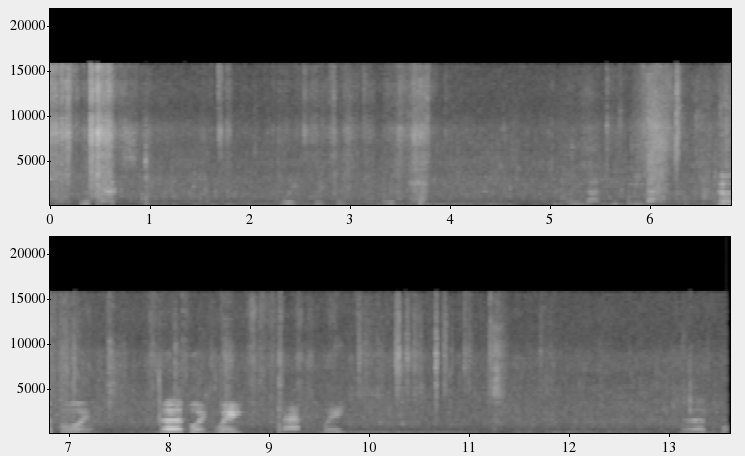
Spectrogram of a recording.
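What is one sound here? Boots crunch through snow.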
